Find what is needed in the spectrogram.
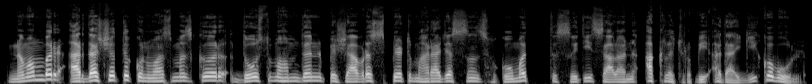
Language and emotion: Kashmiri, neutral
